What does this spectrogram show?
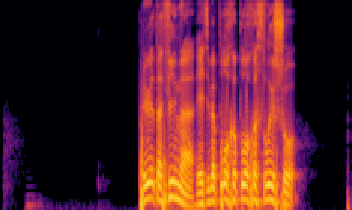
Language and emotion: Russian, angry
